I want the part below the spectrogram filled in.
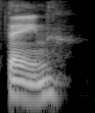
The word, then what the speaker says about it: Thayne: I didn't hear you pronounce it, but it's Thayne.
